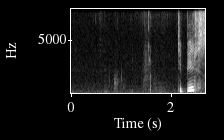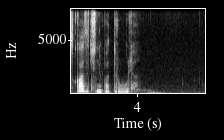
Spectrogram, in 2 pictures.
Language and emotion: Russian, neutral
